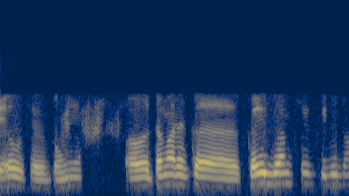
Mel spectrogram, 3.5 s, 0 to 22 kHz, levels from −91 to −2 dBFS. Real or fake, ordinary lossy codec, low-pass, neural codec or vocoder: real; none; 3.6 kHz; none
